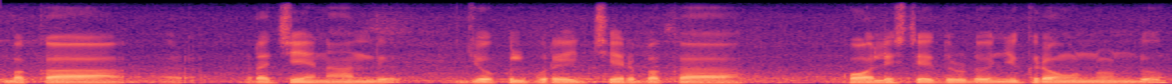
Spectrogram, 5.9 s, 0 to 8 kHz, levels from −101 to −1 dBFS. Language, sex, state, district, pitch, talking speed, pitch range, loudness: Tulu, male, Karnataka, Dakshina Kannada, 115 Hz, 110 wpm, 115-120 Hz, -18 LUFS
